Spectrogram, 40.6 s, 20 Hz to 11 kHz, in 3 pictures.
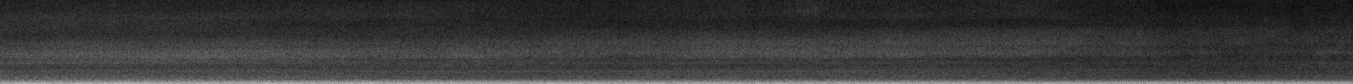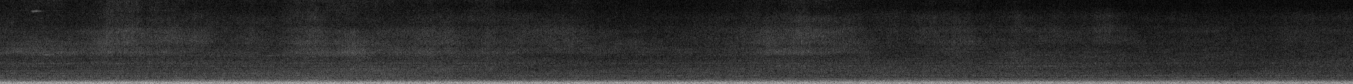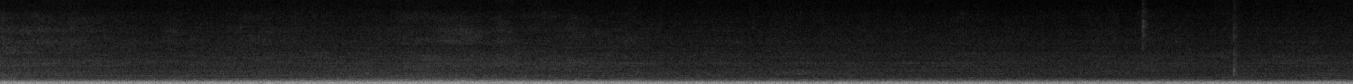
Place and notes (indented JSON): {
  "title": "Green Ln, Malton, UK - Combine harvesting ...",
  "date": "2017-08-21 12:00:00",
  "description": "Combine harvesting ... plus the movement of tractors and trailers ... open lavalier mics clipped to sandwich box ...",
  "latitude": "54.13",
  "longitude": "-0.55",
  "altitude": "81",
  "timezone": "Europe/London"
}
